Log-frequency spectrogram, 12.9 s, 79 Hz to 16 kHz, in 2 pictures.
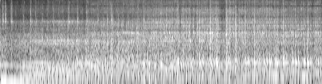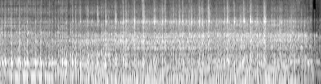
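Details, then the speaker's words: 1995 Sea-Doo XP 717 two-stroke on jumper box, no cooling water hooked up: crisp busy buzz holding even and steady for several seconds before cutting off, smoking so oiler works; normal running. "Well, we know it runs. Sounds pretty good. It's smoking, so that means that the oiler is working"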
